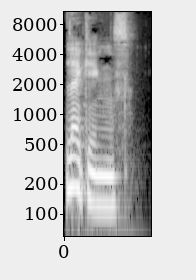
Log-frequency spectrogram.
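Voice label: "leggings", British English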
